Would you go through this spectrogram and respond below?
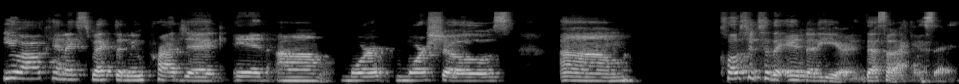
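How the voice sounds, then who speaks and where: A young adult woman from Chicago, a singer, talking in a relaxed, laid-back way in a casual interview. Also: lowish voice, slow. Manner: relaxed, laid-back, many likes and you knows. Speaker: singer guest. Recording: echoey room.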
